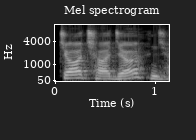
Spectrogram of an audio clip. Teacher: और तालव्य से जो बोले जाते हैं दोस्तों च छ ज झ और यह दोस्तों तालव्य से बोले जाते हैं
